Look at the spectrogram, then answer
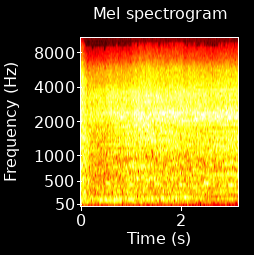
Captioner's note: hissing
